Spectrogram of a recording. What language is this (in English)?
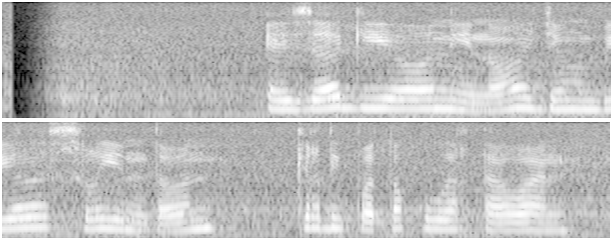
Sundanese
